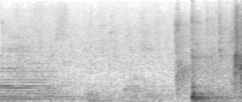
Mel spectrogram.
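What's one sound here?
A children's choir sings in a large echoing hall.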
